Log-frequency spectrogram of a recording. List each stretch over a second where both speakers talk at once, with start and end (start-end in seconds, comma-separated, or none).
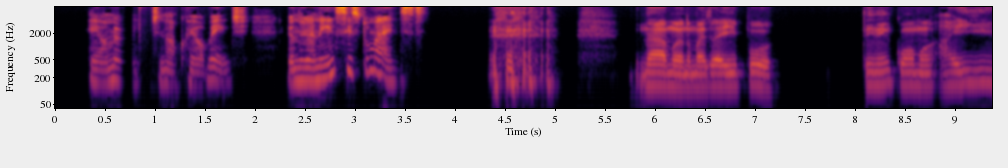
none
